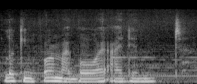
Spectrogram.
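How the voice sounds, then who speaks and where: A woman's voice: rumbling low, little pitch movement, a little slow. A woman recounting her memories in a 1950s radio interview. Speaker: interviewed mother. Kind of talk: recollection in interview. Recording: 1950s radio tape, faint music.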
